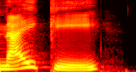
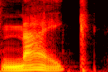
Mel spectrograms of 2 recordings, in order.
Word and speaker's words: Nike: So this is not like something Nike, que de hecho no lo pronunciamos Nike, we say Nike.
